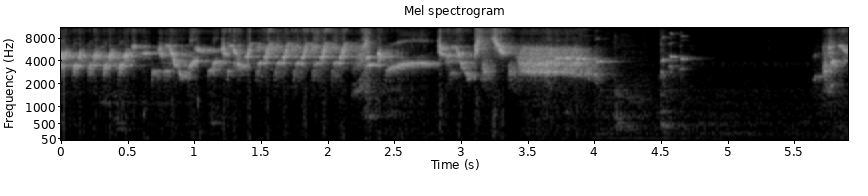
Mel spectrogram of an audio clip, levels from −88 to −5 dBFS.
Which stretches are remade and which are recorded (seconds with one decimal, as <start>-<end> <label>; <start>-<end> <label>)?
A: 0.0-3.9 remade; 3.9-4.7 recorded; 4.7-5.9 remade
